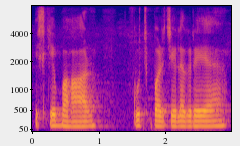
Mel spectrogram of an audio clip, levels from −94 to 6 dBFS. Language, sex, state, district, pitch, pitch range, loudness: Hindi, male, Uttar Pradesh, Saharanpur, 125 Hz, 120-130 Hz, -18 LUFS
